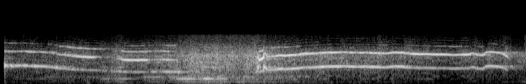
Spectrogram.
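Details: A female Siberian Husky, after being groomed, howls in long, wavering tones that slide downward, then hold steady.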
